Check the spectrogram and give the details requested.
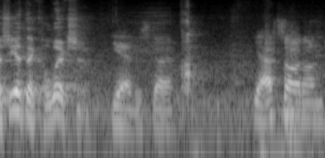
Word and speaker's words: Disgaea: I think she had a Disgaea. Was that the name of that game? A collection. Disgaea, yeah. Oh, is it Disgaea? Is that how you say it? Yeah, she had that collection. Yeah, Disgaea.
